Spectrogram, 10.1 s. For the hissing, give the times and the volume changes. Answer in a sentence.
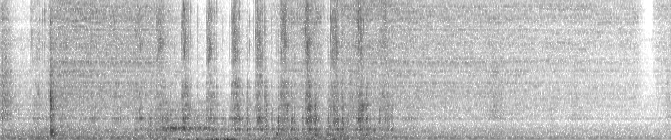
You can hear the hissing briefly from 0.0 to 2.8 s; and from 4.0 to 10.0 s, getting quieter.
